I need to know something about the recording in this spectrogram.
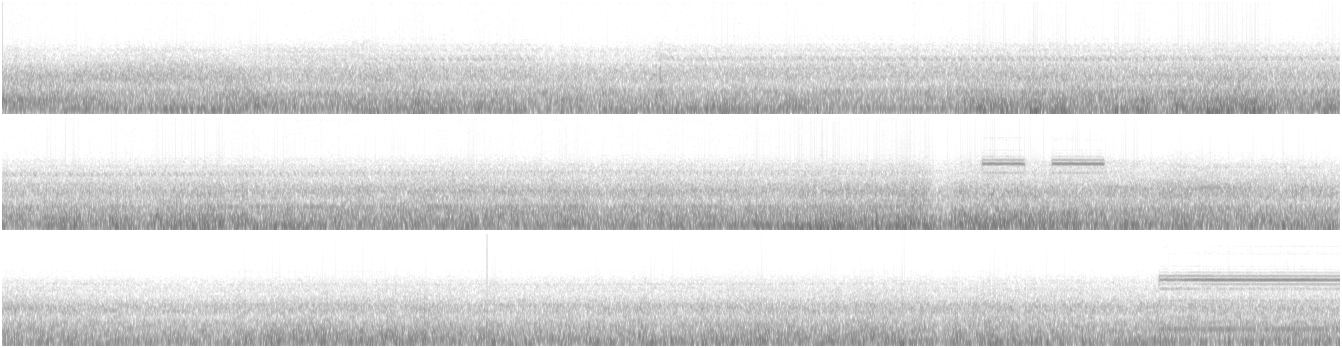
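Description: A motorcycle running on the move, with wind buffeting the microphone and road noise as one steady low rush. Two short high beeps sound just before the middle, and a steady tone of several pitches begins near the end.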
